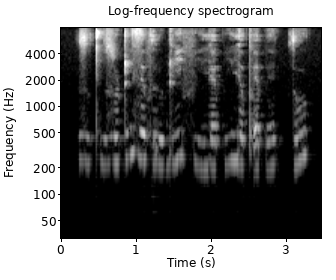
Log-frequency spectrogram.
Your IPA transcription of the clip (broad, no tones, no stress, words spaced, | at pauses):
zṳtʰi̤ɮuʈi̤ zɘfrṳɖʱi fi̤ jɛpi̤ jəpʼɛpɛ̤ tːu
